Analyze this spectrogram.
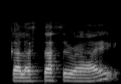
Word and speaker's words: Galatasaray: Oh well, he just wrapped up Galatasaray, right? That's the pronunciation.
